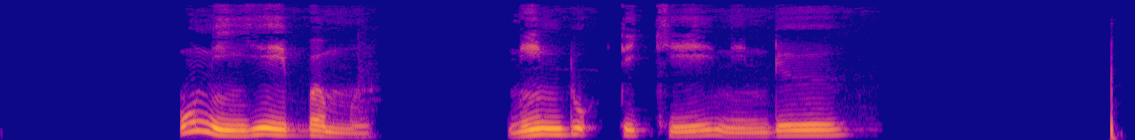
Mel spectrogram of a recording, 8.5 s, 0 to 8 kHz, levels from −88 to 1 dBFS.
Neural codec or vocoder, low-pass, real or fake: none; 7.2 kHz; real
